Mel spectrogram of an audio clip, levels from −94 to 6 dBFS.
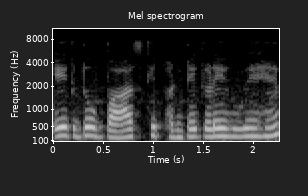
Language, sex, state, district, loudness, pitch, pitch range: Hindi, female, Chhattisgarh, Raigarh, -26 LUFS, 230 Hz, 215-245 Hz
